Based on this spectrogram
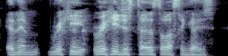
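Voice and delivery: ordinary delivery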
